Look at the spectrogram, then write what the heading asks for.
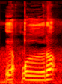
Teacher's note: حمزہ ساکن جھٹکا دیں گے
